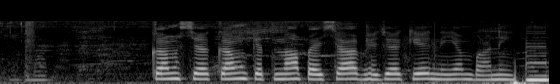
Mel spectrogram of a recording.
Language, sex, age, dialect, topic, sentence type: Maithili, female, 25-30, Angika, banking, question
